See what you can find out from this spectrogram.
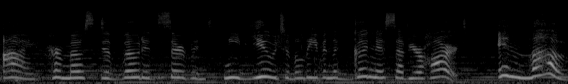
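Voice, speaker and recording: An earnest young-sounding temple priestess pleads in a very high voice with lofty, devout fervour, as in a fantasy game. Music plays clearly behind her. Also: a little slow. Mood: fervent.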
